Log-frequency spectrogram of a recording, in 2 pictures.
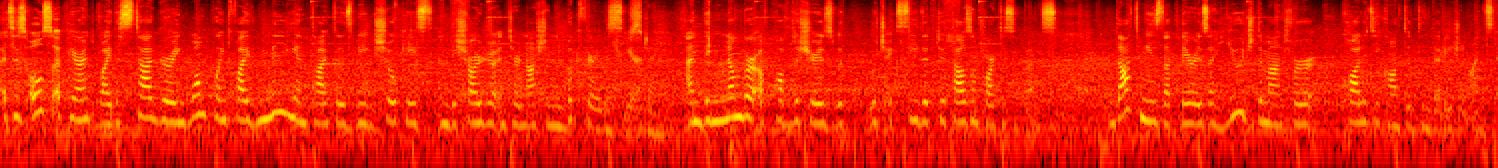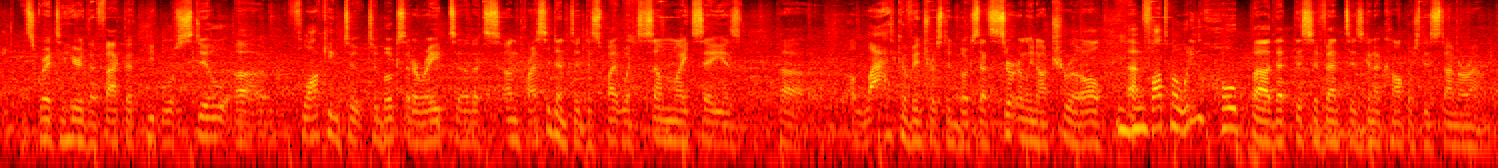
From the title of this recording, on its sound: Live from SIBF 2022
